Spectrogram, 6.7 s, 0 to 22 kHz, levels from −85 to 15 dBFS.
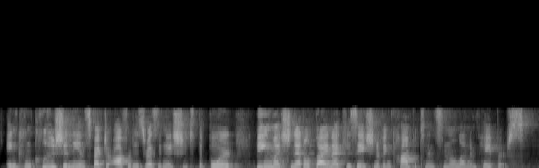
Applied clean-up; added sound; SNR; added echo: neural separator model SepFormer DNS4.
